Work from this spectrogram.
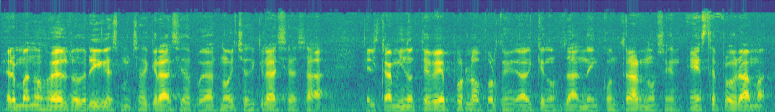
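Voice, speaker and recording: Salvadoran man giving measured testimony. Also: lowish voice, steady tone, darkish tone, a little hiss or hum. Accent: Salvadoran Spanish. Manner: measured, hesitant, with restarts and fillers. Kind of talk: personal testimony in an interview.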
